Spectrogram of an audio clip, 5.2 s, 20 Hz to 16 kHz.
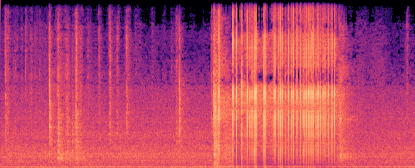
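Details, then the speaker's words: Hobart Handler 140 MIG welder turned down to heat setting 1 (found at setting 2, wire 32): about a second and a half of irregular crackling and popping over a low hum, a sputtering arc with heat set too low. "um boy I don't like that at all"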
